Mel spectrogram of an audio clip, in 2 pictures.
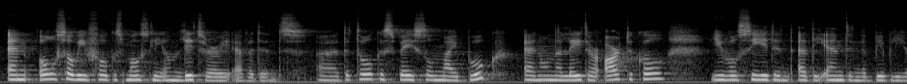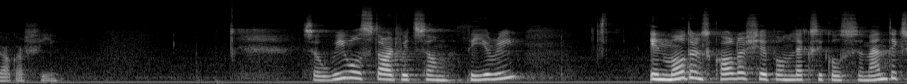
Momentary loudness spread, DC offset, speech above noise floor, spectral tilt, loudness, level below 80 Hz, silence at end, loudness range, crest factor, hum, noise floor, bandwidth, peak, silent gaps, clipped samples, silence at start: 17 LU; under 0.1%; 26 dB; -6 dB/octave; -22 LUFS; -66 dBFS; 0 s; 9 LU; 20 dB; none; -48 dBFS; 13 kHz; -2 dBFS; none; under 0.1%; 0.1 s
